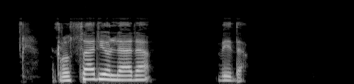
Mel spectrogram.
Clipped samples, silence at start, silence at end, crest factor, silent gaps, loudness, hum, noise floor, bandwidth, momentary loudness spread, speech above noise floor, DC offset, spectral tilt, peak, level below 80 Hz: under 0.1%; 0.2 s; 1.1 s; 18 dB; none; -17 LUFS; none; under -90 dBFS; 9.4 kHz; 23 LU; over 74 dB; under 0.1%; -4.5 dB/octave; -2 dBFS; -66 dBFS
